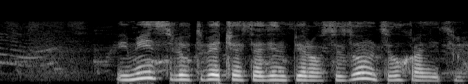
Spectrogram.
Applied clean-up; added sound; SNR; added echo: none; none; none; none.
